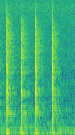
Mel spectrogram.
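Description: Four sharp knocks on a closed door that does not open, evenly spaced in a steady rhythm, moderately loud, each with a brief hollow ring, with nothing else around them.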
